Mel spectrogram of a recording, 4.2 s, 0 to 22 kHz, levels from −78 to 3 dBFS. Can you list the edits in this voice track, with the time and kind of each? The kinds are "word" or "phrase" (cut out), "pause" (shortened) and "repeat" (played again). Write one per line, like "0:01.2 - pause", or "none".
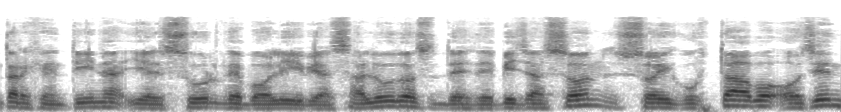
none

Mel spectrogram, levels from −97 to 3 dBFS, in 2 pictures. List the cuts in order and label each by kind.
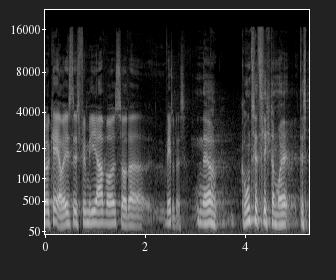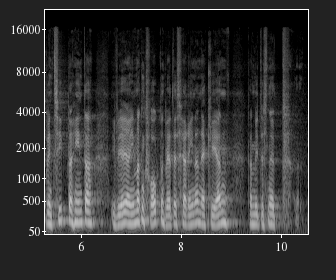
0:02.5 - word
0:02.9 - pause
0:04.5 - phrase
0:07.2 - word
0:07.7 - phrase

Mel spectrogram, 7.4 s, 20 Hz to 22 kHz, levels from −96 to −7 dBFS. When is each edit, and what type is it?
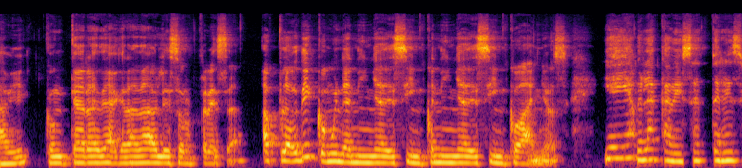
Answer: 0:02.5 - pause
0:04.3 - repeat
0:06.4 - word

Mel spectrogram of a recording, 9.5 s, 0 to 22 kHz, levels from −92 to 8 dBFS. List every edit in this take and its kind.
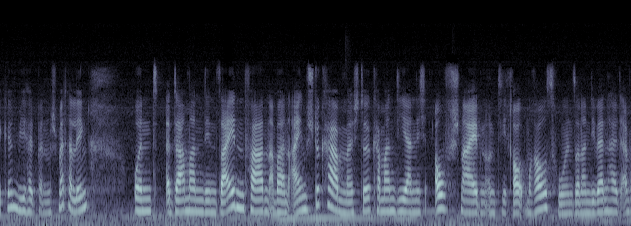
none

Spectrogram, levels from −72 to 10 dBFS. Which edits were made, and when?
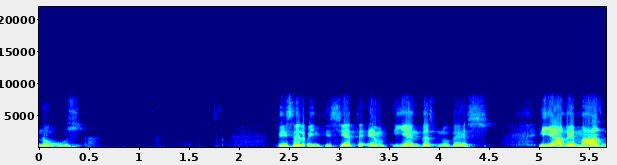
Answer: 0:02.7 - word
0:03.5 - word

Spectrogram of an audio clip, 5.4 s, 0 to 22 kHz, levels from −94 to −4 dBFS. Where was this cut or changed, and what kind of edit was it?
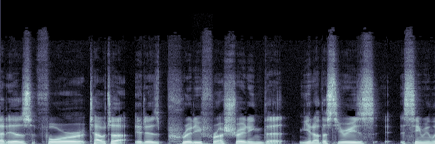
0:03.6 - pause

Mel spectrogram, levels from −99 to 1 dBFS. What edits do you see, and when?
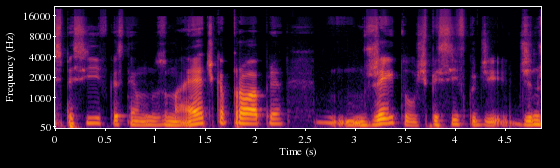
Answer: none

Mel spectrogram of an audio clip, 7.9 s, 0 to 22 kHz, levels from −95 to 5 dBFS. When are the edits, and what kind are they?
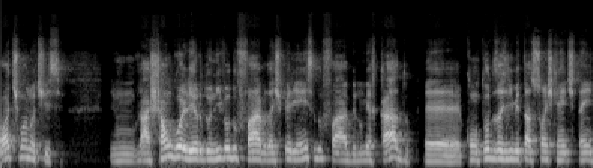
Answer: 0:05.6 - pause

